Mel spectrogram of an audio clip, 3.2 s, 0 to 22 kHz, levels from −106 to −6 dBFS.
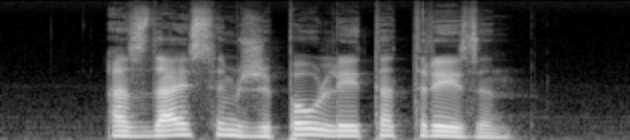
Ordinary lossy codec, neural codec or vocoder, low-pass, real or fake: none; none; none; real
